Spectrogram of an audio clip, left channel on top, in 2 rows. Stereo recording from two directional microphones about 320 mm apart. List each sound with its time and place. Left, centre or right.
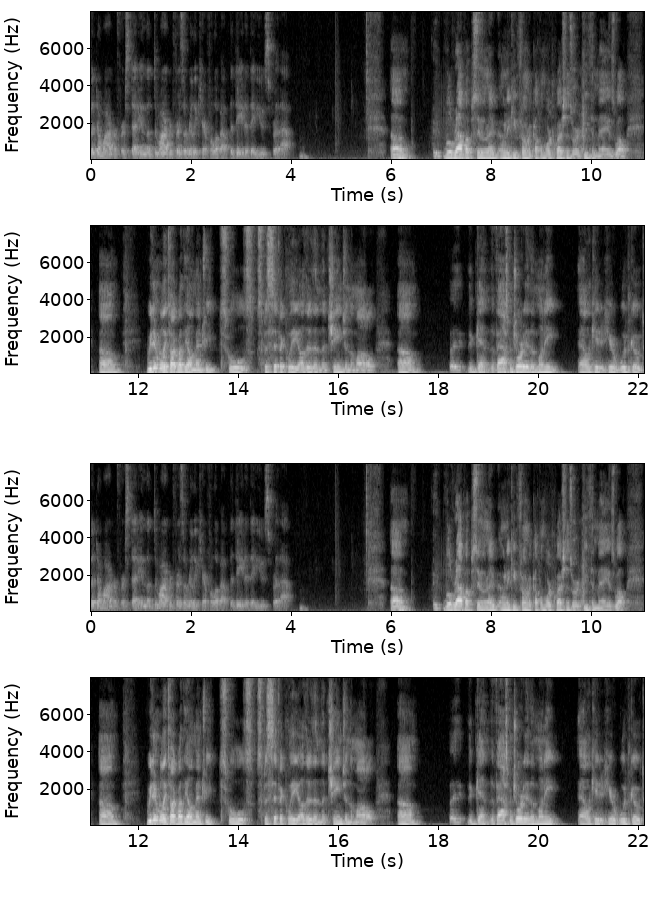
0.6 s speech: centre
5.5 s a sound: right
7.1 s speech: right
